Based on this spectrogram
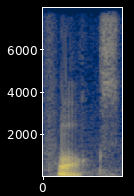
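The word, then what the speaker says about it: folks: द्वारा ऑल the village फॉक्स ठीक है इसमें एल साइलेंट होता है फॉक्स का मतलब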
